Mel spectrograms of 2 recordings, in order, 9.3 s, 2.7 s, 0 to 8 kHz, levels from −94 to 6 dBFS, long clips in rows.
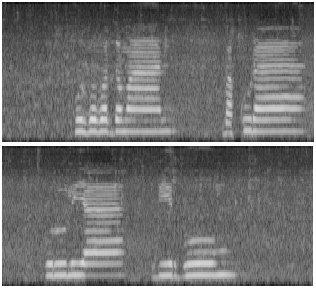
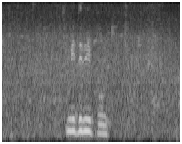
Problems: constant background noise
